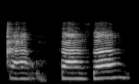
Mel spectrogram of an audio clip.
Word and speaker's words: casa: Ou dit casa, est là prononcé comme Z dans le temps.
